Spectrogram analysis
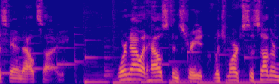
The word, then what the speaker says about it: Houston: outside we're now at hon Street which marks the southern border of the Greenwich Village neighborhood and yes it's pronounced hon even though it's spelled like Houston so have fun explaining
